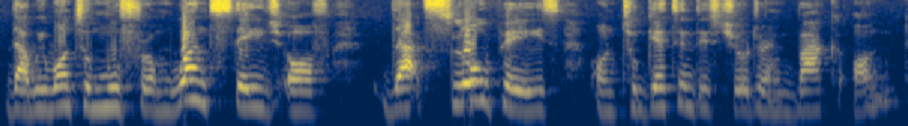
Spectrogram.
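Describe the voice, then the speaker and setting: A woman with a Nigerian accent speaks as an interview guest. She is earnest and emphatic and often circles back over the same phrase. Her voice sits at a middle pitch. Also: fairly even intonation, unhurried, creaky, dark tone. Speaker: education guest. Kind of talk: interview answers.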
